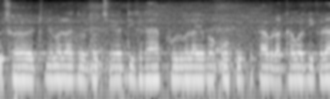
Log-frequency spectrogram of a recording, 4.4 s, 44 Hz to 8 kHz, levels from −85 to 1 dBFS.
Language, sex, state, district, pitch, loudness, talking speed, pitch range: Hindi, male, Punjab, Fazilka, 125 Hz, -14 LUFS, 215 wpm, 120-125 Hz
